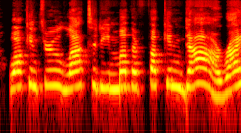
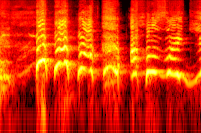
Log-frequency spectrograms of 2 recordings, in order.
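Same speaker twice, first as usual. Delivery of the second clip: big burst of high laughter; loud laugh; 10 dB louder than usual. Real, not acted. Loud laugh at being recognised.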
